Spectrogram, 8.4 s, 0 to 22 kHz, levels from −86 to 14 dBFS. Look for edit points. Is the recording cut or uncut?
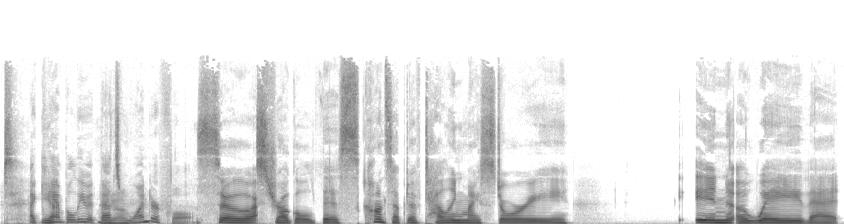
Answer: cut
